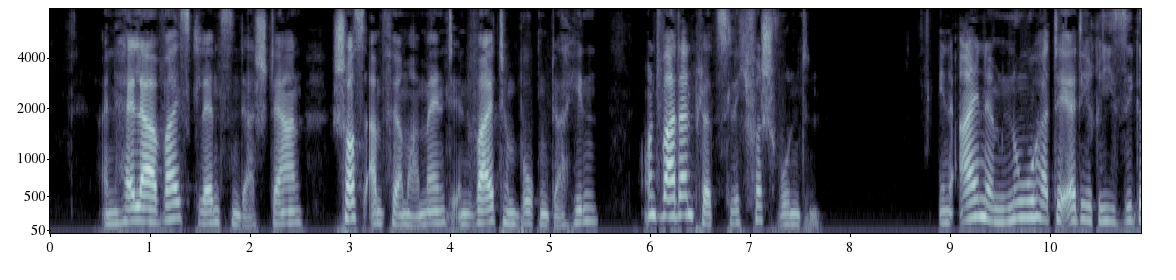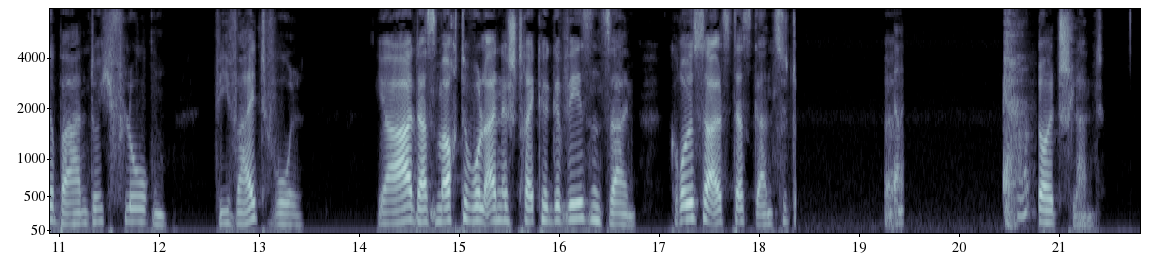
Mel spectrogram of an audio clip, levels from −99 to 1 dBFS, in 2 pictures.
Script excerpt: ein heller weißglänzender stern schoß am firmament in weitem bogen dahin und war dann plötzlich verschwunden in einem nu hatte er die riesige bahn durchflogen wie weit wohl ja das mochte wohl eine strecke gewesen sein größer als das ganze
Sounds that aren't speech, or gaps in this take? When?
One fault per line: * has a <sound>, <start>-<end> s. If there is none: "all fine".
* has a laugh, 19.3-19.5 s
* has a throat clearing, 20.4-20.8 s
